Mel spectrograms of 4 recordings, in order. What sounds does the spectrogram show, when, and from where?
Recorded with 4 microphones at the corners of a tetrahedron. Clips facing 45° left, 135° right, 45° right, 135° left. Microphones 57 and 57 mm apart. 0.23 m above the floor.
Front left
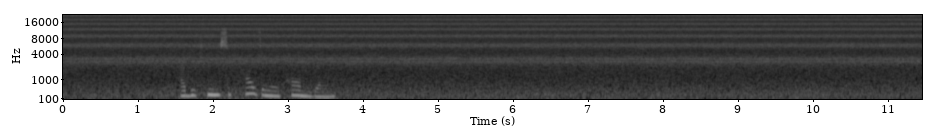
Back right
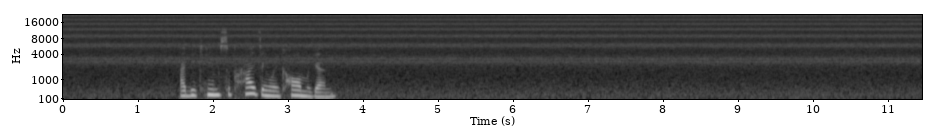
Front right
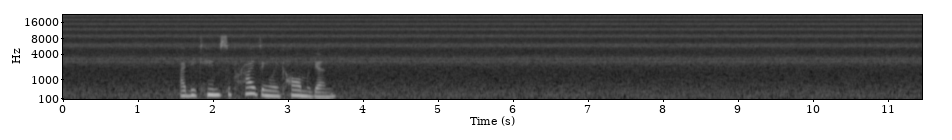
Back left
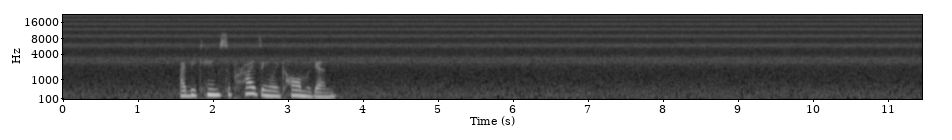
1.6 s a woman speaking: 160° right; by 3.7 s 150° right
